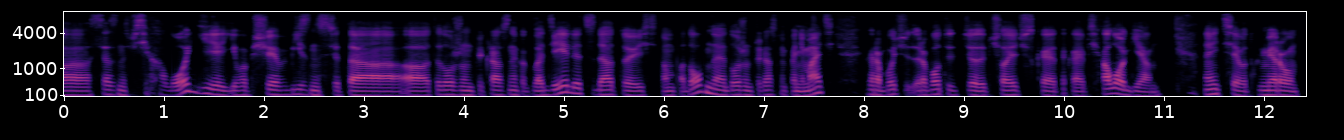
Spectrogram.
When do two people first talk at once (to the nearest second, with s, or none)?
none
